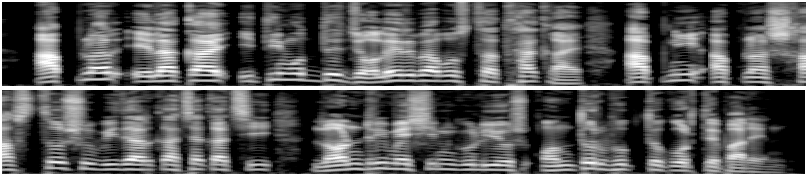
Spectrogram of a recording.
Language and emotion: Bengali, neutral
